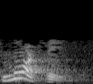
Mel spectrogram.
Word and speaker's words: morphe: It's morphe. M-O-R-P-H-E. And so long E.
